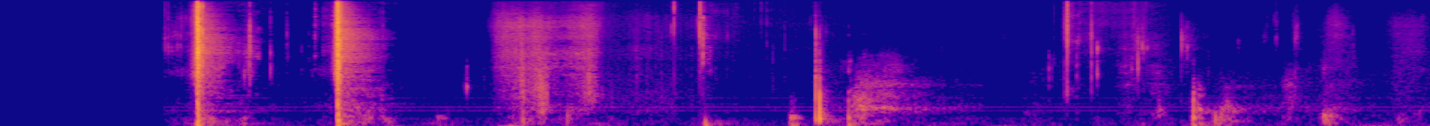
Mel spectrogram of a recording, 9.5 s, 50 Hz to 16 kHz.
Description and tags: Lighting smoking Cigarette
Lighting and Smoking a cigarette.
Recorded with Neumann KMR 81 + Nagra Ares BB+.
